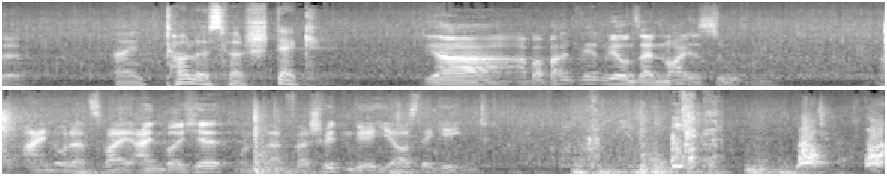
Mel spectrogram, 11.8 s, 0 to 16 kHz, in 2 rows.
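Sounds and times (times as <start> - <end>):
speech: 0.8 - 2.2, 2.8 - 9.9
dog barking while chasing a rat: 11.2 - 11.7.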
